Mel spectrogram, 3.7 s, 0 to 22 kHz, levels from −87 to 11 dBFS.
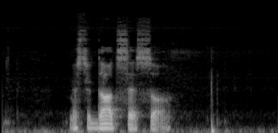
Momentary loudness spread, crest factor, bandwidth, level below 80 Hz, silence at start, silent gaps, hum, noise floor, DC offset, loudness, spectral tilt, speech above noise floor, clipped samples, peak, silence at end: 22 LU; 22 dB; 11 kHz; -42 dBFS; 0.1 s; none; none; -56 dBFS; under 0.1%; -22 LUFS; -7 dB/octave; 35 dB; under 0.1%; -4 dBFS; 0.85 s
